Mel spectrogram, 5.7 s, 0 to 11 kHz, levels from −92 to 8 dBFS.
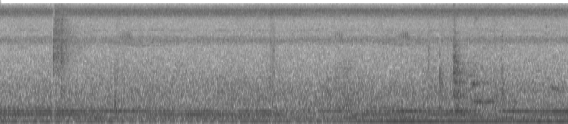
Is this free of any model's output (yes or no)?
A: yes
